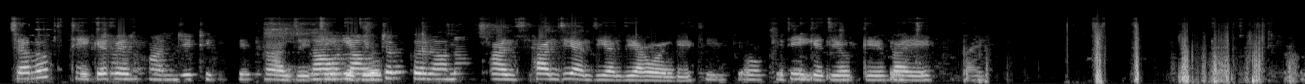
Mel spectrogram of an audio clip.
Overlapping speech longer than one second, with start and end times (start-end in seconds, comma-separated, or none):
3.1-4.6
